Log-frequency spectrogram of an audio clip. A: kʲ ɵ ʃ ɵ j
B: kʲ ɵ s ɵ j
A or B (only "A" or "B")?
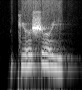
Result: A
